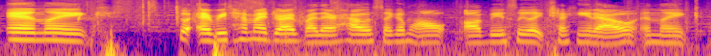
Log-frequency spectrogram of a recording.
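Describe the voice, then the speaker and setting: A woman's voice: mid-range voice, steady tone, brisk, a bit bright, faint music behind. A woman from Maine streaming a video game, talking in a rambling, chatty way with lots of fillers and swearing. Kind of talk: casual let's-play chat.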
